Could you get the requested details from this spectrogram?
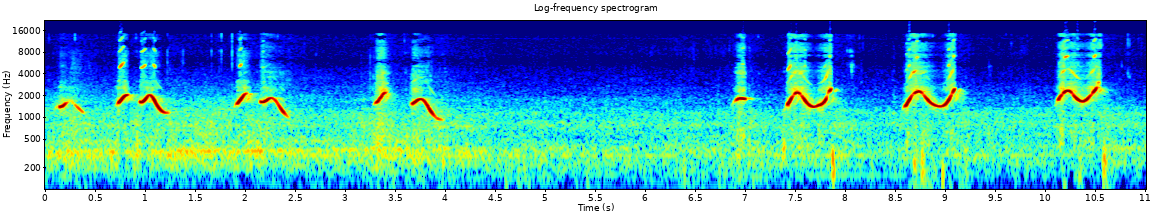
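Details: Pet male cockatiel whistling during flight: paired up-and-down whistled slurs, like wolf-whistles, in spaced bursts with several seconds of quiet between, over a faint background hum.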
